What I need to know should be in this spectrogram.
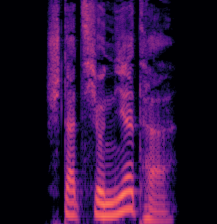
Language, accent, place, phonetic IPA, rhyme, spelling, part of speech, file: German, Germany, Berlin, [ʃtat͡si̯oˈniːɐ̯tɐ], -iːɐ̯tɐ, stationierter, adjective, De-stationierter.ogg
- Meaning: inflection of stationiert: 1. strong/mixed nominative masculine singular 2. strong genitive/dative feminine singular 3. strong genitive plural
